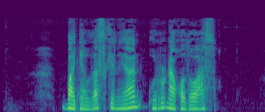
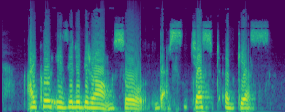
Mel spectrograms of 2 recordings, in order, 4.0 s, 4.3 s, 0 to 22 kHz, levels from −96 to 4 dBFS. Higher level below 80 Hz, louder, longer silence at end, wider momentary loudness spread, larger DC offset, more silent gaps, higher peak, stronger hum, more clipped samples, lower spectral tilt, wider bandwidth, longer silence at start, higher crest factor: second, -62 dBFS vs -40 dBFS; second, -24 LUFS vs -10 LUFS; first, 0.8 s vs 0.25 s; about the same, 10 LU vs 8 LU; neither; neither; about the same, -2 dBFS vs 0 dBFS; neither; second, under 0.1% vs 0.5%; about the same, -6.5 dB/octave vs -6 dB/octave; first, 11.5 kHz vs 10 kHz; first, 0.95 s vs 0.05 s; first, 24 dB vs 10 dB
